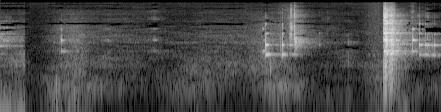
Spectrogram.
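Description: Glasses of alcohol clink together in a toast, two or three bright, ringing chinks, the last one loudest, with a softer tap early on and quiet moments between.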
